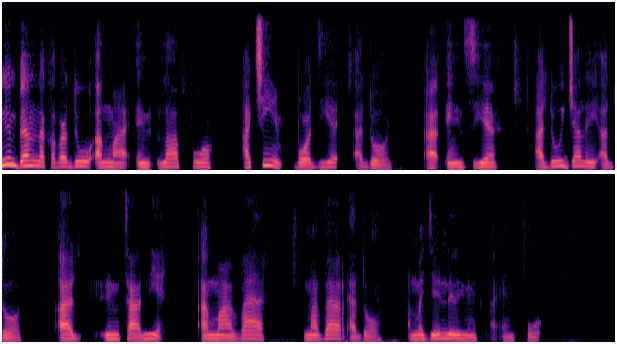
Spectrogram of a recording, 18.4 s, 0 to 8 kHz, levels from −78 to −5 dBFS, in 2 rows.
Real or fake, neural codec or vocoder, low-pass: fake; codec, 16 kHz in and 24 kHz out, 0.9 kbps, LongCat-Audio-Codec, fine tuned four codebook decoder; 7.2 kHz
